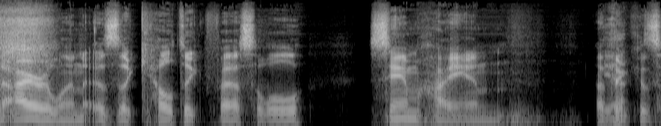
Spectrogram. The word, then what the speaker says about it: Samhain: So Halloween originated in ancient Britain and Ireland as the Celtic festival Samhain. I Yeah. think that's how it's pronounced.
